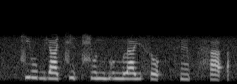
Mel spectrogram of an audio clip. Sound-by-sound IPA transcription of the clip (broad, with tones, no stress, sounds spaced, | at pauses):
t͡ɕ j u˥˧ b j a˧ t͡ɕ i˦ ʔ ɕ u˧ n ɡ u˧ ŋ l a˧ j s o˨ ʔ t̪ʰ ẽ˧ pʰ a˨ ʔ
